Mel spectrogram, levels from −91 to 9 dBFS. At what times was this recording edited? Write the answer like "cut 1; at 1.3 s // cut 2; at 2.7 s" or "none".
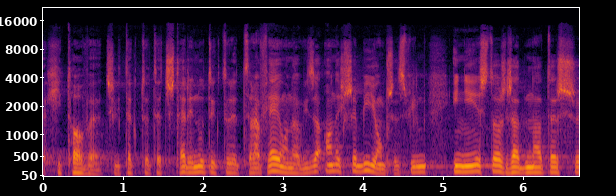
cut 1; at 3.7 s // cut 2; at 5.7 s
